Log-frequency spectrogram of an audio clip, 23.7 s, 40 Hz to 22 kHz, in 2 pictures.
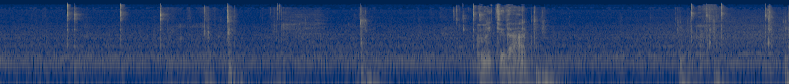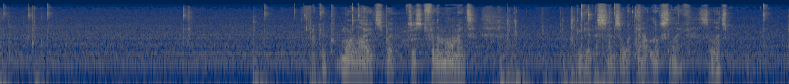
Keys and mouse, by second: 3.4 KP_0, 5.5 s, 8.3 shift+z, 12.3 middle click, 16.0-17.1 middle drag, 19.6 shift+z, 20.4 ctrl+s, 23.3 click.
